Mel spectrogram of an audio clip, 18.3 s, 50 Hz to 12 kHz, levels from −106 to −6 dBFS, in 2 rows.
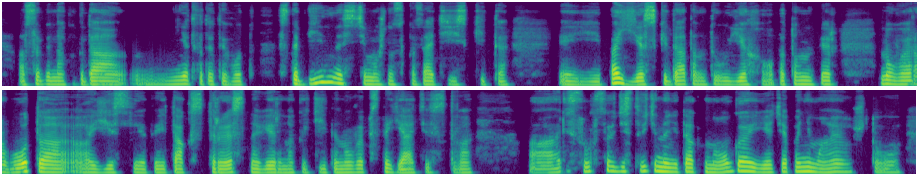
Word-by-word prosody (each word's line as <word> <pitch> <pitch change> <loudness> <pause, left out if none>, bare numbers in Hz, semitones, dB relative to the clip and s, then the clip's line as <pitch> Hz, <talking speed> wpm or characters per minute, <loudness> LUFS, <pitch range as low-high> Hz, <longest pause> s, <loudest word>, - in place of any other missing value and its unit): особенно 135 0 -2
когда, 135 -1 +1
м, 100 - -8
нет 150 -2 +1
вот - - -5
этой 135 -1 -3
вот 130 0 -3 0.3
стабильности, 170 - +2
можно 135 -1 -2
сказать, 130 0 -3
есть 125 -1 -5
какие-то 125 0 -8 0.5
и 120 -1 -3
поездки, 135 -7 +5
да, 140 +3 +2
там 130 -1 -4
ты - - -6
уехал, 130 0 -2
а - - -7
потом, 145 +2 -2
например, 140 0 -1 0.4
новая 145 -2 +3
работа. 145 0 +4 0.2
А, - - +1
если 135 0 -2
это 130 +1 -4
и 130 - 0
так 130 +2 0
стресс, 140 +1 +1
наверно, 130 -1 0
какие 130 +2 -8
то 130 - -2
новые 135 +1 0
обстоятельства. 130 -1 -3 0.5
А, 130 +2 -3
ресурсов 175 +2 -2
действительно 175 +1 +2
не 155 -1 +1
так 160 0 +3
много, 160 +6 +4
и 170 - +6
я 140 0 +1
тя 160 +4 +1
понимаю, 155 -3 +2
что 70 - -8
135 Hz, 150 wpm, -25 LUFS, 130-150 Hz, 0.5 s, и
